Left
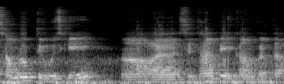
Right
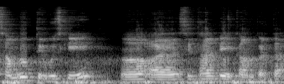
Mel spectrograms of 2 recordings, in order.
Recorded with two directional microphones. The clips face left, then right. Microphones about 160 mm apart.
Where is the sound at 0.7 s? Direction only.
25° right (ahead or behind).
